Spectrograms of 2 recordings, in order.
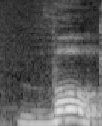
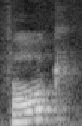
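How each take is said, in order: First: The word begins with a v sound. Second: The word begins with an f sound. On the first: The speaker calls it wrong. "Very common mistake that people would say it's it's Volk" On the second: The speaker calls it right. "Folk with a, with an F as in as in fan"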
